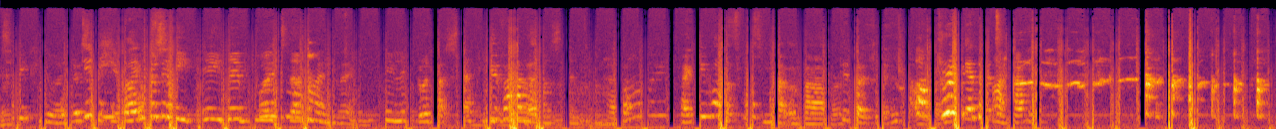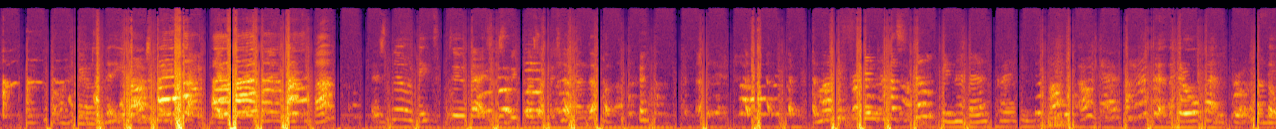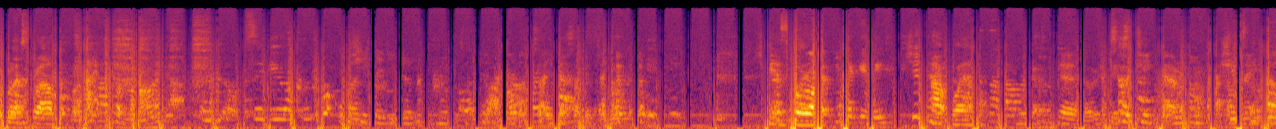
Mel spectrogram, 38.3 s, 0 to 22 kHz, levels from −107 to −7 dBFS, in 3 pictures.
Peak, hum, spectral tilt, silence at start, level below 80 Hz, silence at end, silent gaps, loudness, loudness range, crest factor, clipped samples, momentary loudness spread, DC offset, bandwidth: -2 dBFS; none; -4.5 dB/octave; 0 s; -34 dBFS; 0 s; none; -22 LUFS; 16 LU; 22 dB; under 0.1%; 18 LU; under 0.1%; 17 kHz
